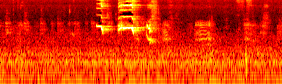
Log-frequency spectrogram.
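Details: A Belgian Malinois puppy, one of Gunny & the Little Guns, lets out a couple of thin squealing whimpers that slide downward, then fainter squeaks, against a constant low background hum.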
